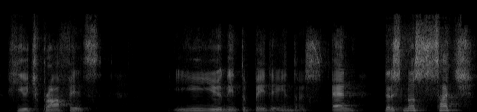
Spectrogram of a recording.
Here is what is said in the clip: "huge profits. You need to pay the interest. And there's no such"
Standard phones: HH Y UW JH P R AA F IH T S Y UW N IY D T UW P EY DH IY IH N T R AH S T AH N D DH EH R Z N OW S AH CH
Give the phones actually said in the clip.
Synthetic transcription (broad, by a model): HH Y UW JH P R AA F IH T S Y UW N IY D T UW P EY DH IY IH N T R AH S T AH N D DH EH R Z N OW S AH CH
